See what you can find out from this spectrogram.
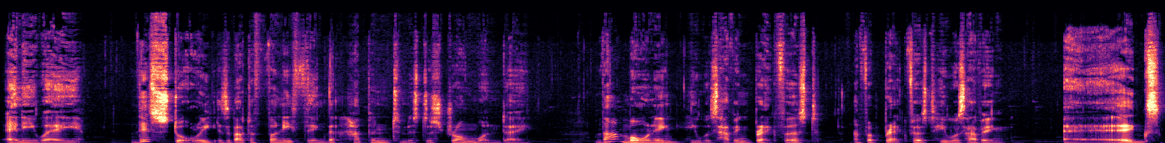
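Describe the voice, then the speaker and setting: A man's voice: lowish voice, breathy edge. A man with a British accent reads a children's storybook aloud dramatically, putting questions to his young listeners. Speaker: storybook reader.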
